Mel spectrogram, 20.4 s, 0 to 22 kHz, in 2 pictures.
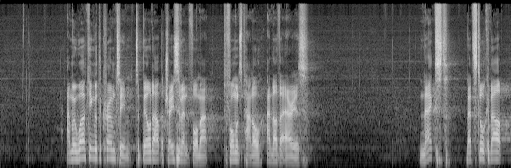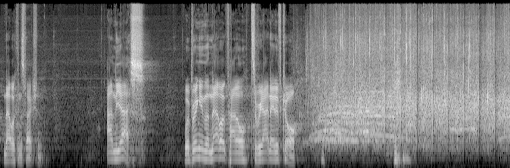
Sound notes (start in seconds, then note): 16.1 audience applauds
